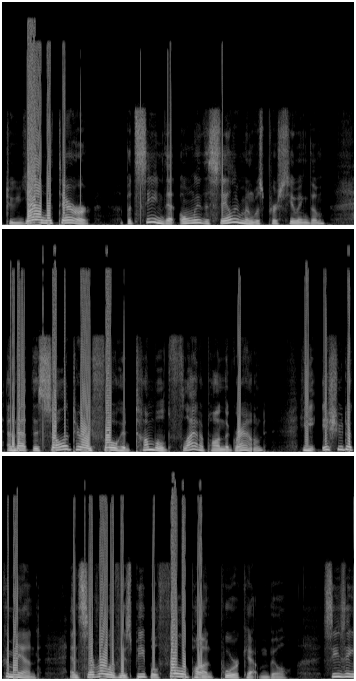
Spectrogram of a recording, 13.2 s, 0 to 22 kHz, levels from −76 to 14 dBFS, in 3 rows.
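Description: Integer overflow runs throughout: the gain pushes peaks about 4 dB past the largest integer, and instead of being limited they wrap to the opposite sign. Only a small fraction of samples cross the limit, but each flips across the full range, so the loudest moments of the speech carry violent cracks far sharper than clipping. At 7.52 s comes a gap at a join of encoded pieces, where separately encoded segments were stitched together without trimming the encoder's start-up delay and final-frame padding. A 23.5 ms gap, from 7.524 to 7.548 s, cuts into the continuous speech with smeared edges before the sound resumes where it stopped. The joins fall every 10 s.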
